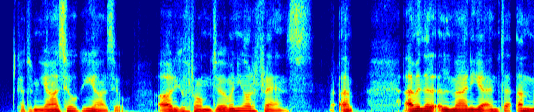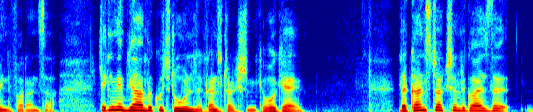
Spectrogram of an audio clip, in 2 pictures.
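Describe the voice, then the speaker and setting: A man explains Arabic grammar rules, slipping English terms into his talk and reading Arabic examples slowly. His voice is warm and mellow, with conversational fillers. The sound is dry and close, with no room around it. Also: mid-range voice, dry recording. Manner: conversational, with fillers and self-corrections. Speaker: Arabic teacher.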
